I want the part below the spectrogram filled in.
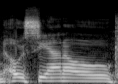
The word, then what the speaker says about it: Oceano: Nelson in Oceano, California. Oh, am I saying it right, Nelson? – Yes, you are.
